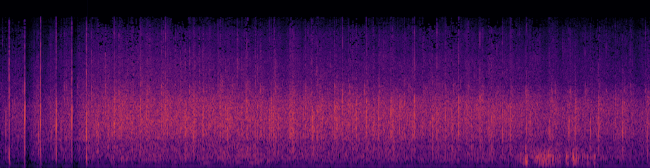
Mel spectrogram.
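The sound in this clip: Applause from the audience at a county executive inauguration in Anne Arundel County as a speaker is welcomed to the stage. A few sharp claps open a dense, steady round of clapping that holds throughout.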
